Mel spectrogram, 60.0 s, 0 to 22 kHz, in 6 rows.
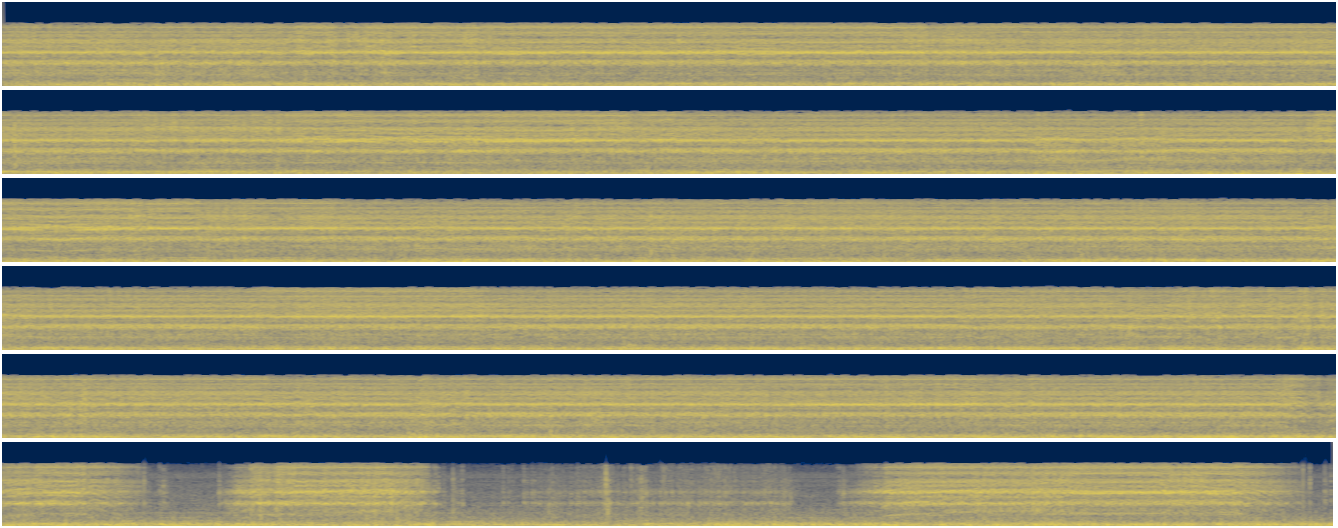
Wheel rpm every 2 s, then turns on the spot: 160, 160, 160, 160, 160, 160, 160, 160, 160, 160, 160, 160, 160, 160, 160, 160, 160, 160, 160, 160, 160, 160, 160, 160, 150, 60, 80, 20, 100, 110.
54-56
